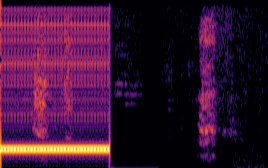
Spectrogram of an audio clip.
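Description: A steady, even telephone tone on hold during a call transfer, held for under a second and then cut off, followed by near silence.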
